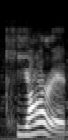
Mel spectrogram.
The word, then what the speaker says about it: Kieran: It's Kiaran as a name. It's a hard K sound.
